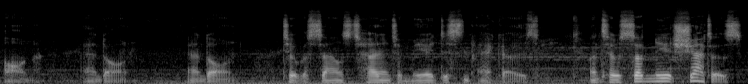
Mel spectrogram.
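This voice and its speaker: A man reading a horror story game aloud as a let's play host, in an expressive, theatrical storytelling manner. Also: low-pitched, measured pace, vocal fry, a little hiss or hum. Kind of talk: dramatic scripted narration with asides.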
